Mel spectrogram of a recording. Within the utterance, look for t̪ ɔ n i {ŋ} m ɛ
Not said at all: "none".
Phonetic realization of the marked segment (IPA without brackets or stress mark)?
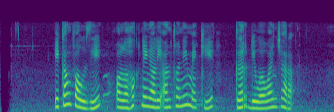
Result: none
